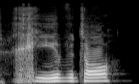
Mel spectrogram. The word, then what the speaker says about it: Yveltal: It's Yveltal.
